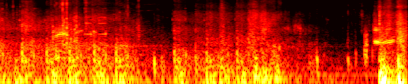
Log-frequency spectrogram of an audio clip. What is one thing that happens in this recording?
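Electronic keypad beeps sound as a bomb is armed.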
